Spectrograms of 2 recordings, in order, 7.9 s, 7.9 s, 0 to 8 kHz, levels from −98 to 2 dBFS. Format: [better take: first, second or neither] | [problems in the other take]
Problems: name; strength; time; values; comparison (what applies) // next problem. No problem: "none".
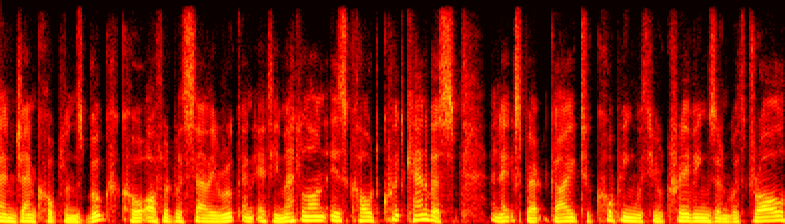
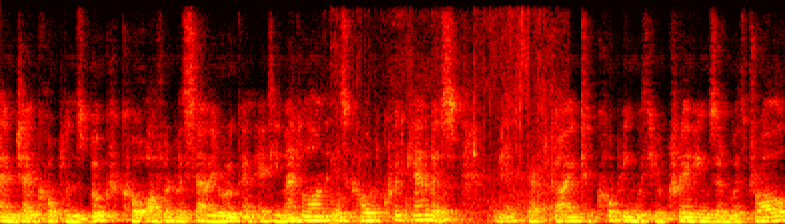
first | noise reduction (neural separator model SepFormer DNS4)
